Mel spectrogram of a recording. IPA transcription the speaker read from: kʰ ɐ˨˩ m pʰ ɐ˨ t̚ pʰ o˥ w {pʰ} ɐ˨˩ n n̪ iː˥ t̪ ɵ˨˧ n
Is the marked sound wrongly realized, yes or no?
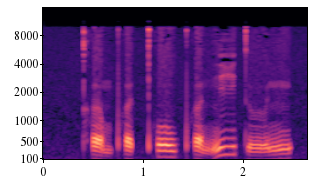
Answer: no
